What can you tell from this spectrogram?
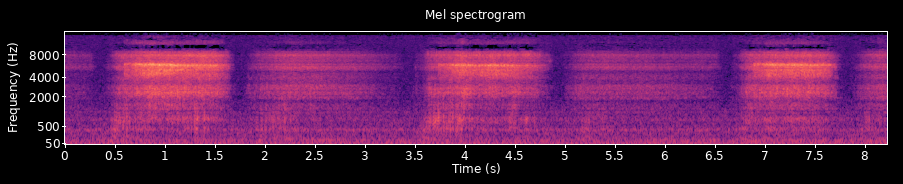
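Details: Adult snoring recorded on a Flip Video camcorder: three rhythmic, hissing, airy snores on the inward breath, about 20 a minute, separated by quieter breathing noise.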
